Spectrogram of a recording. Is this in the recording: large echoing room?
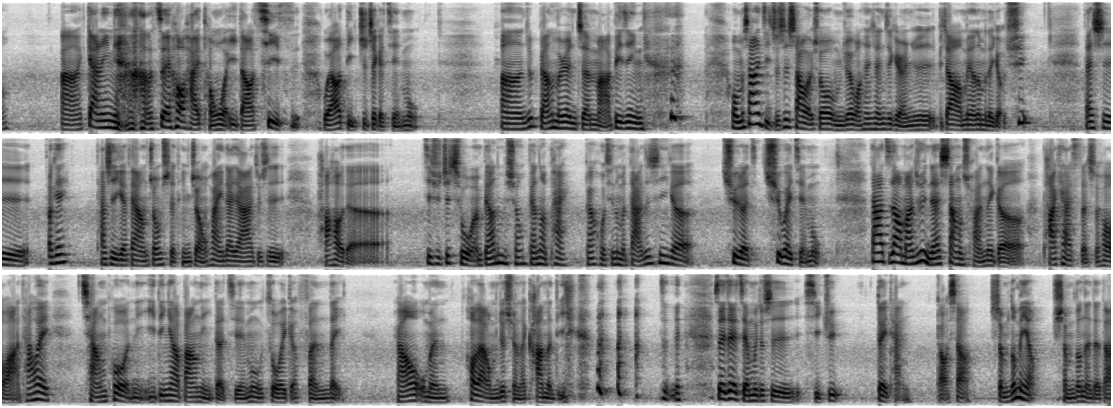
no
